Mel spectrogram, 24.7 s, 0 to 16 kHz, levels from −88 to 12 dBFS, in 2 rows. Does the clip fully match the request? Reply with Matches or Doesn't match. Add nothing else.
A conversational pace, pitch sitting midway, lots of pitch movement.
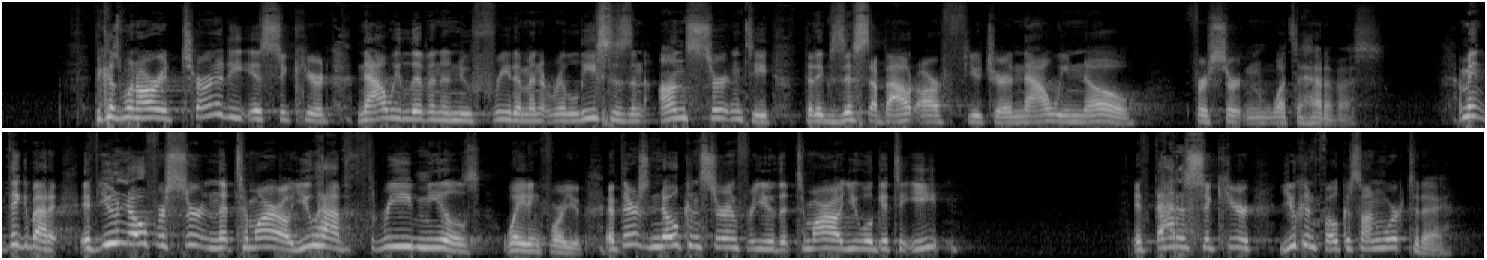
Doesn't match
